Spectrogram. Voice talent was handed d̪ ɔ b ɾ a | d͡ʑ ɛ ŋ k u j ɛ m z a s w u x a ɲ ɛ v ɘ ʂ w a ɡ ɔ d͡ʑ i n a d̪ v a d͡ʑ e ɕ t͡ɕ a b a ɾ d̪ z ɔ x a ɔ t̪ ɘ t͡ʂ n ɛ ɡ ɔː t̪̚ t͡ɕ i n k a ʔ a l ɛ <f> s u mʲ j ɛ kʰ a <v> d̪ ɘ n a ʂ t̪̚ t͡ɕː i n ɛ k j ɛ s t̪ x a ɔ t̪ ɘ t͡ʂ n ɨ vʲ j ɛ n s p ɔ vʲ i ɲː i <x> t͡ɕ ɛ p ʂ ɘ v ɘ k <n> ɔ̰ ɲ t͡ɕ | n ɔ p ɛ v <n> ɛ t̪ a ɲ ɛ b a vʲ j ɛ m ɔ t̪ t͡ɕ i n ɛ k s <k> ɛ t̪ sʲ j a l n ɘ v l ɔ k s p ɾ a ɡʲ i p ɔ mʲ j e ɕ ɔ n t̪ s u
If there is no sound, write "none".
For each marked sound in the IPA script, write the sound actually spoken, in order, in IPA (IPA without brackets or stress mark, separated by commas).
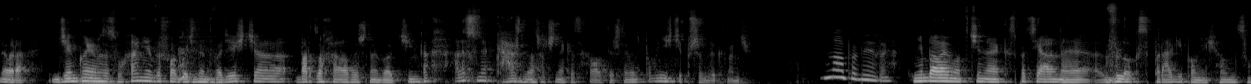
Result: f, ʐ, ɕ, n, ɲ, p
